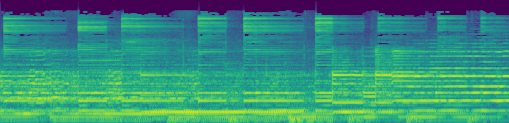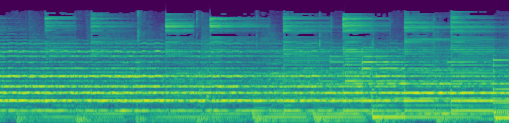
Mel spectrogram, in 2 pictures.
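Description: Live band music led by electric guitar holding long, sustained droning notes over a steady rhythmic pulse. The harmony shifts about four seconds in.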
